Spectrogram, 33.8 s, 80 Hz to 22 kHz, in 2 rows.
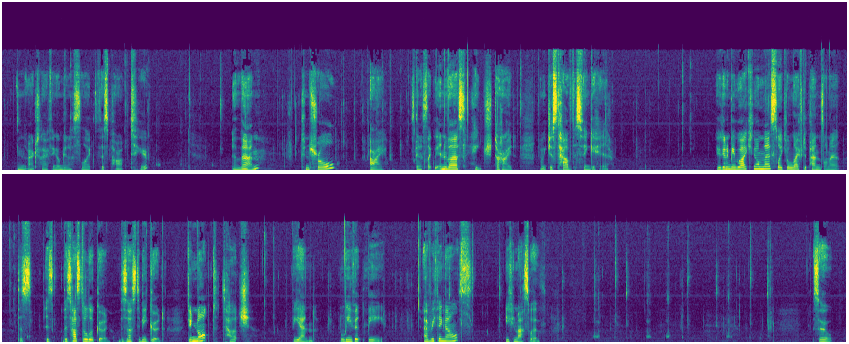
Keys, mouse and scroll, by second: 0.1 shift+middle click, 1.3 click, 2.5 alt+shift+right click, 3.1-3.6 scroll down 4, 3.6-4.3 scroll up 2, 4.4 middle click, 7.4 ctrl+i, 9.2 h, 10.4 middle click, 13.6 click, 16.0 click, 17.1 click, 17.5 scroll up 2, 18.0 shift+middle click, 19.8-20.2 scroll up 1, 20.4 scroll down 1, 22.2 alt+right click, 24.6 a, 24.8 a, 25.4 middle click, 26.3 shift+middle click, 27.2-28.0 scroll down 1, 28.1 KP_1, 28.8 scroll down 7, 29.2 shift+middle click, 29.8-30.2 scroll up 7, 30.5 scroll up 5, 30.6 shift+middle click, 31.4-31.8 scroll up 2, 31.9 shift+middle click.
